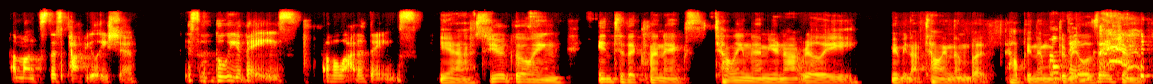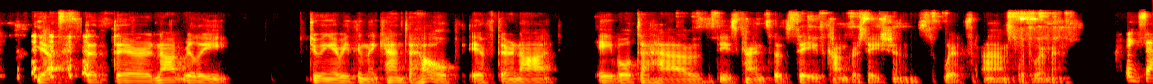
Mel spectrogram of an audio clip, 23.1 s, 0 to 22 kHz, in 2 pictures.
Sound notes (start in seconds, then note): 11.4 laughs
